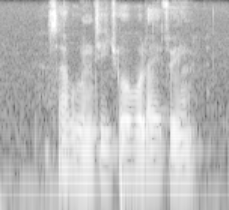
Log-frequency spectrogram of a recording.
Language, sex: Tswana, male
